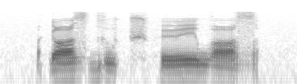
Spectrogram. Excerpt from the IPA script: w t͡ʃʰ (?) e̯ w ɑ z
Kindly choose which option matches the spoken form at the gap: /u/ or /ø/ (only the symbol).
ø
